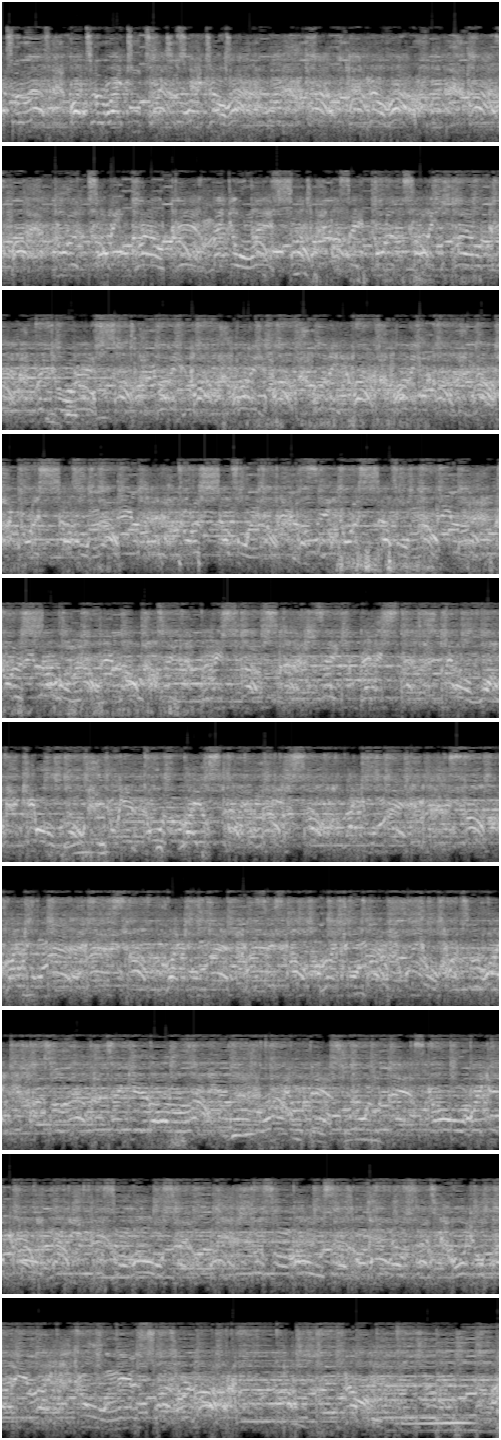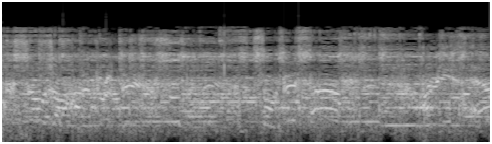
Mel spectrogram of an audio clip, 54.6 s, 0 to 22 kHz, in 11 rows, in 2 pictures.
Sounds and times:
Music: 0.0s - 54.5s.

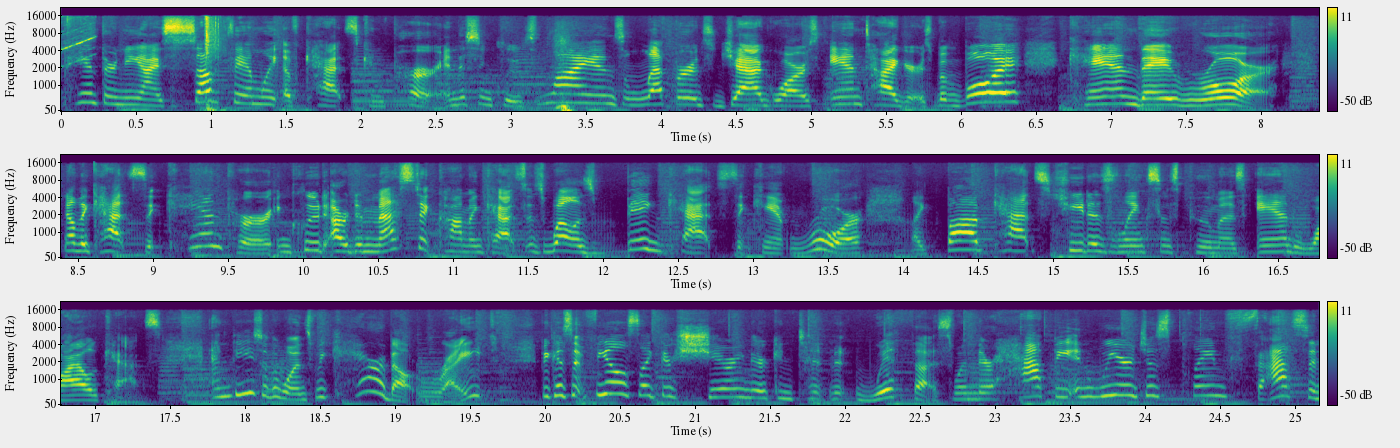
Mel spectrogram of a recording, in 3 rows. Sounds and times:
Speech: 0.0s - 25.1s.

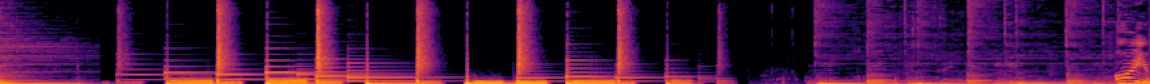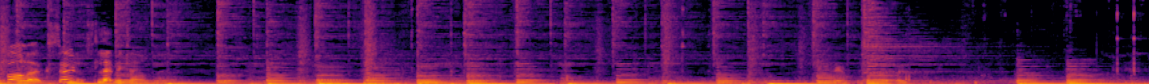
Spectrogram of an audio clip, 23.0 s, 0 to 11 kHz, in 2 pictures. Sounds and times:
Music: 0.0s - 7.4s, 8.1s - 22.9s
Speech: 11.2s - 13.2s, 19.8s - 20.7s.

